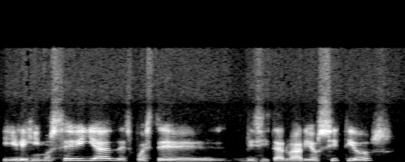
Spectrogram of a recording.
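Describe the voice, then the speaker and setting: Speaking Spanish as an interview guest, a woman from England whose native language is English talks casually in an Andalusian accent colored by English, faltering and repeating words. She has a mid-range voice and speaks a little slowly.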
